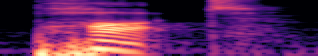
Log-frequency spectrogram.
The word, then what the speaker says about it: pot: Just like if you say the word pot, pot, with an American accent, pot, can you hear the h? Pot, pot, right? Pot. You feel it? Even though it's spelled P-O-T, what we're actually saying is P-H-O-T. Pot. But the T has no H. Pot. No H, right?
